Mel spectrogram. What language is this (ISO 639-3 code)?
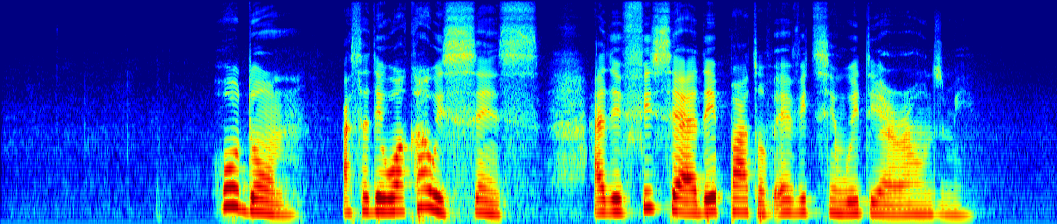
pcm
